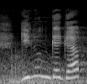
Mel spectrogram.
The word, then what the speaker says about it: Ginnungagap: Un néant, un vide, un abîme que les Scandinaves nomment Ginnungagap. Vous pouvez le noter, c'est notre premier mot exotique. Ginnungagap, comme ça se prononce, à quelques lettres près.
